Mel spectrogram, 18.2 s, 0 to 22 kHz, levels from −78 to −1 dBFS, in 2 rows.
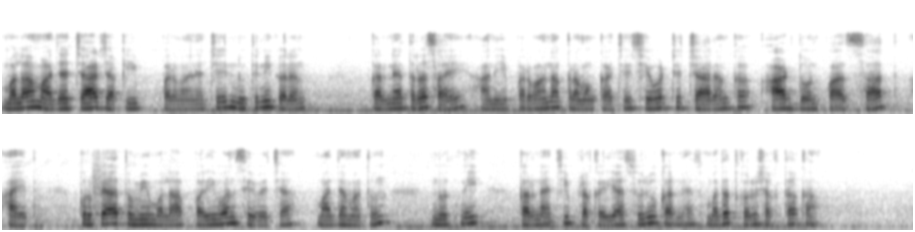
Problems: none marked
